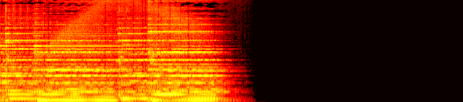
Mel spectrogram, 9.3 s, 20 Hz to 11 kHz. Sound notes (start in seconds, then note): 4.8 silence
